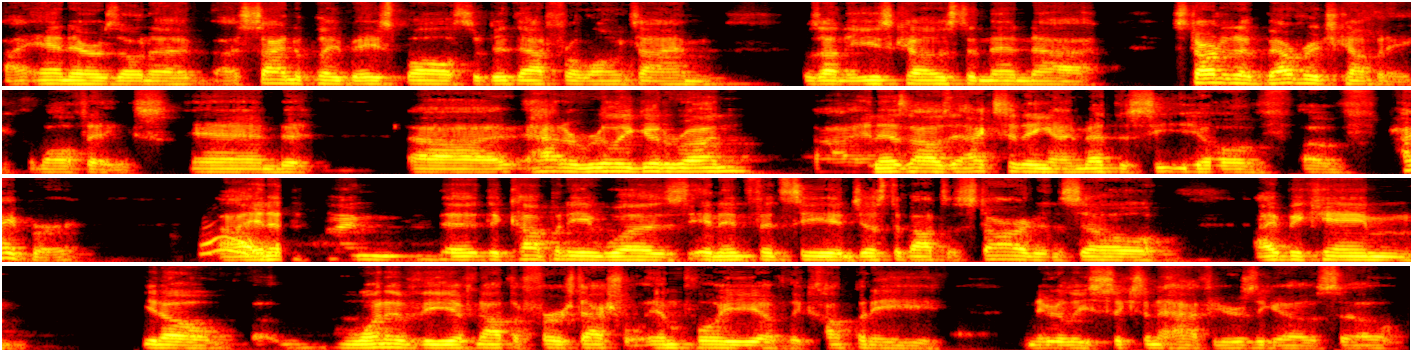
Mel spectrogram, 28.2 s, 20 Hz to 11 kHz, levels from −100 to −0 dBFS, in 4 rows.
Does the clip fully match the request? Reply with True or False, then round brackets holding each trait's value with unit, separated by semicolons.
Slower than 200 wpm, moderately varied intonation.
False (190 wpm; 1.8 semitones)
